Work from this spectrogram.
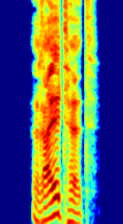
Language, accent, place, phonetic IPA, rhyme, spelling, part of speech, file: German, Germany, Berlin, [ˈʁaltət], -altət, ralltet, verb, De-ralltet.ogg
- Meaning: inflection of rallen: 1. second-person plural preterite 2. second-person plural subjunctive II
